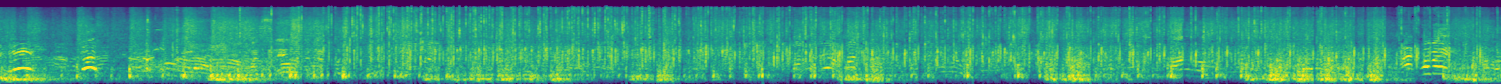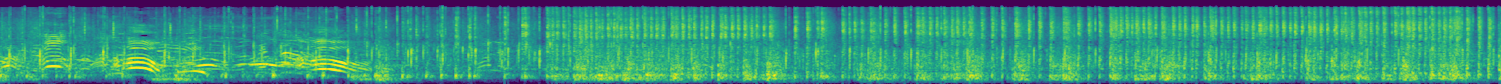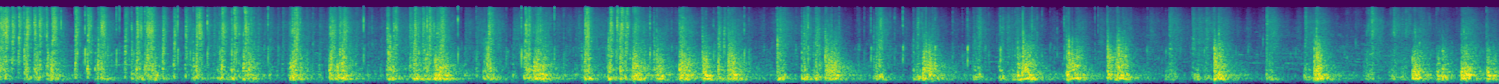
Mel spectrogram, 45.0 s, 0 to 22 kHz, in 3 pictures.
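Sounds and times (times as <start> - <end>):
marching drums: 0.0 - 45.0.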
